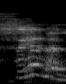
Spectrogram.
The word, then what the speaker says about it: salmon: The problem is though, you'll get the the English pronunciation and the American pronunci. No, it's salmon.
